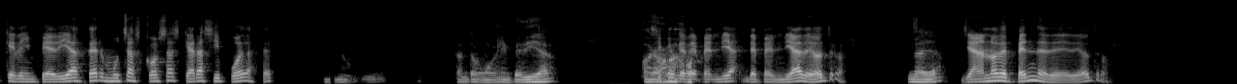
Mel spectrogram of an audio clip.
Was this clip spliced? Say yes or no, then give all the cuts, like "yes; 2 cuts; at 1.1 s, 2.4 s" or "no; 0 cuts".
yes; 1 cut; at 9.5 s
